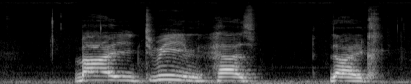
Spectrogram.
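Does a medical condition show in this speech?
Yes: Down syndrome; congenital, two holes in heart, open heart surgery under 5 months, four major ear surgeries, small ear canals; 21 years old; speaks slowly so listeners can understand.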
